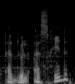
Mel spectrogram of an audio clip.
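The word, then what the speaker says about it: Abdul Alhazred: Il y parlait d'un livre terrifiant, sans vraiment détailler son contenu, le Necronomicon, et de son auteur, Abdul Asrid, prononcé Abdul Asrid, l'arabe fou, dément, disait-il, dévoré vivant par un monstre invisible en 738 dans une rue de Damas.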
